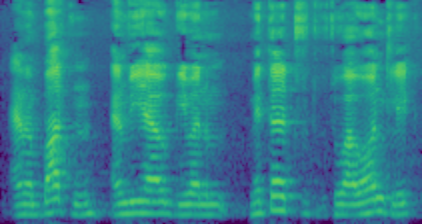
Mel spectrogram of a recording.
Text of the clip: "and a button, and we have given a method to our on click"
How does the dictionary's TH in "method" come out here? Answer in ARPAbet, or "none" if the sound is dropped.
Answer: T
